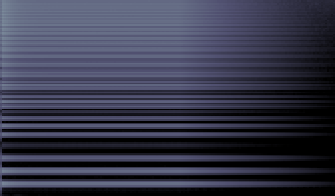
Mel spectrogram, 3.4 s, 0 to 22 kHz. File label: Prophet REV2 SYNTH Nasal High - C; One Shots; Cymatics; Fantasy Synth Sample Pack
